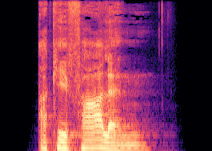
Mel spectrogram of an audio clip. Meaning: inflection of akephal: 1. strong genitive masculine/neuter singular 2. weak/mixed genitive/dative all-gender singular 3. strong/weak/mixed accusative masculine singular 4. strong dative plural
- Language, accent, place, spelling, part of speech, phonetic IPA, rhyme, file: German, Germany, Berlin, akephalen, adjective, [akeˈfaːlən], -aːlən, De-akephalen.ogg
